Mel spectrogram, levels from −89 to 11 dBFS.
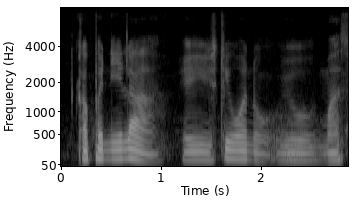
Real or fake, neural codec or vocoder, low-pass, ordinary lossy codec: real; none; 7.2 kHz; none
